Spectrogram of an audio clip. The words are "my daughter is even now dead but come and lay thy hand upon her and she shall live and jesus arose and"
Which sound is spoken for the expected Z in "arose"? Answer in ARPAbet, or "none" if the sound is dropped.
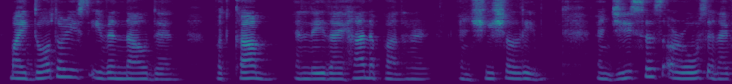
S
